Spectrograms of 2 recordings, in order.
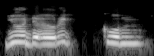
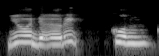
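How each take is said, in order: No difference in how they are said.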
